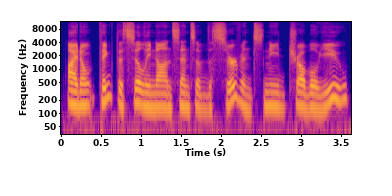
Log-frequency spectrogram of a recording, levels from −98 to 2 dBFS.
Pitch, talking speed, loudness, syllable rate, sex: 160 Hz, 200 wpm, -22 LUFS, 4.9 syllables/s, female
